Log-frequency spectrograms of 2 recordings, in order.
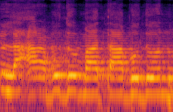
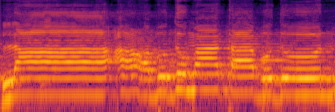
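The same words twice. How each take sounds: First: The vowel in 'la' is cut short. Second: The vowel in 'la' is drawn out long. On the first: The meaning changes into something else. The speaker calls it wrong. "লারে টানেন নাই, লা একালিফ টানার দরকার ছিল" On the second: It says: I do not worship what you worship. The speaker calls it right. "কিভাবে শুদ্ধ কাফিরুন আগে পড়ি"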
